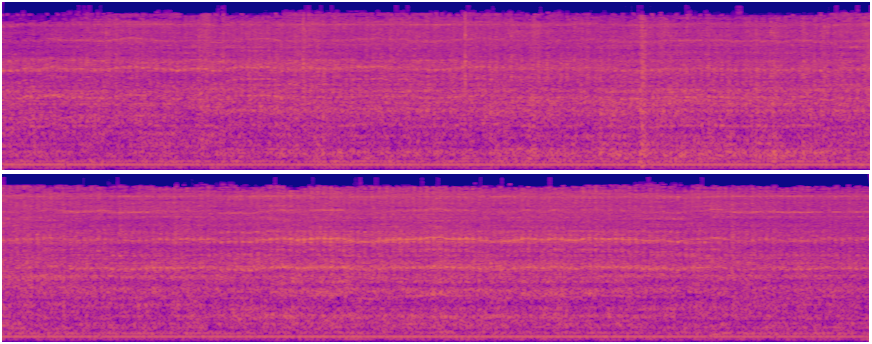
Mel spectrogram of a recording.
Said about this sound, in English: you click start grind. And they say you do not touch this until it's done grinding.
